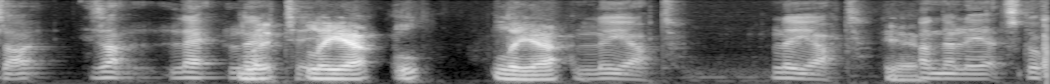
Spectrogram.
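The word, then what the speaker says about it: Leatt: And how do you pronounce that? Is that Liat? Liat.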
